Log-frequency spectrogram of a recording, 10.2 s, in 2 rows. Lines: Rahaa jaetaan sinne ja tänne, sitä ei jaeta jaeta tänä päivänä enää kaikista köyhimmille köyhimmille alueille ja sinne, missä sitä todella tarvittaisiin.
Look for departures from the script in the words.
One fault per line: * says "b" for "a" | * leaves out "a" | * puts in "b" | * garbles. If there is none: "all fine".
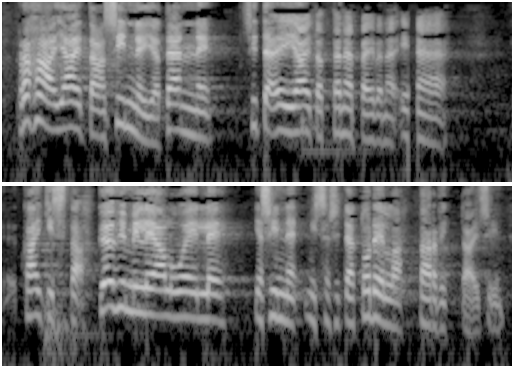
* leaves out "jaeta"
* leaves out "köyhimmille"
